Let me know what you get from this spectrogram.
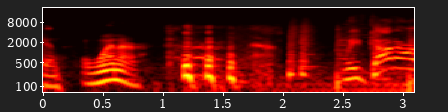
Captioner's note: laughs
